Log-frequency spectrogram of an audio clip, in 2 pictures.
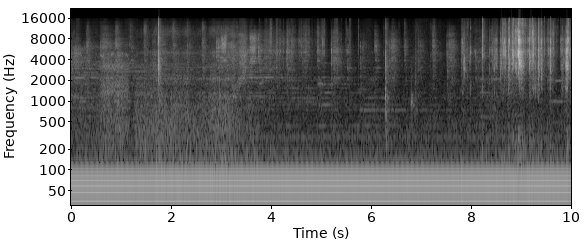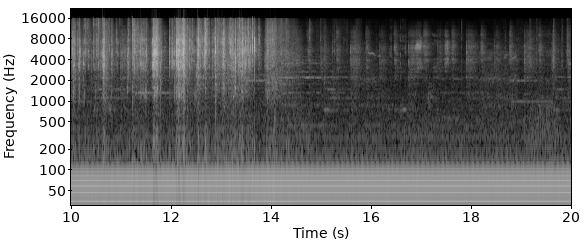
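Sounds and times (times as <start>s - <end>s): plastic wrapper tearing and crinkling: 7.8s - 14.4s.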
